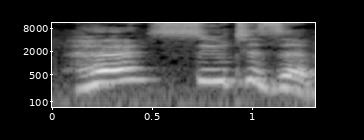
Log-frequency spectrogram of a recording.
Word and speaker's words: hirsutism: It's called her sutism. Am I pronouncing that correctly in talk? That is it. It's called her suitism and it is um a stiff or dark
